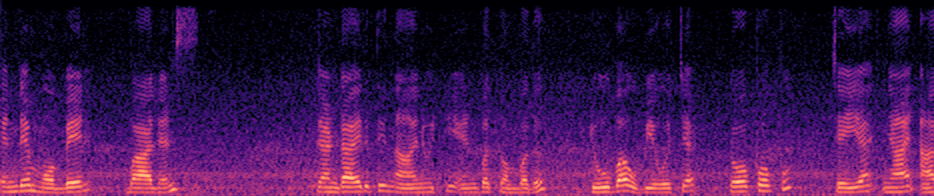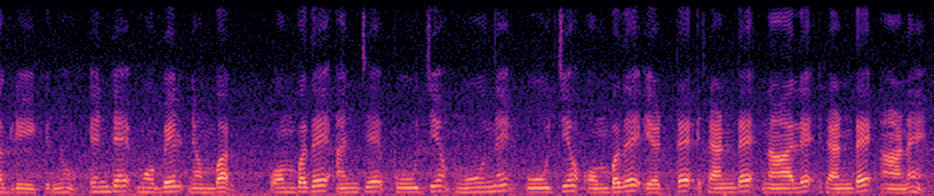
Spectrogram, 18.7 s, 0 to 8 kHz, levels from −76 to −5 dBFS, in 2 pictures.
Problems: constant background noise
